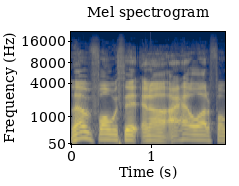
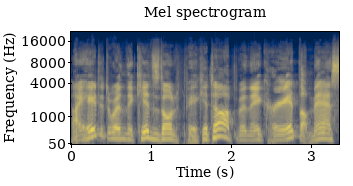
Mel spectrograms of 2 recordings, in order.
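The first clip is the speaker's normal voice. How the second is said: heavy, thick put-on Irish brogue, laid on; 4 semitones higher than usual. Retelling a movie scene where a character talks: imitating a thick irish accent. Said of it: "really thick Irish accent going".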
